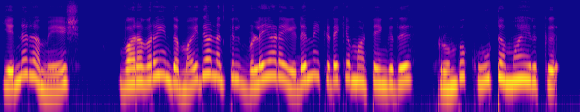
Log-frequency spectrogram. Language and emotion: Tamil, sad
